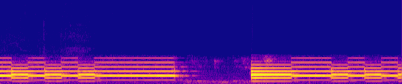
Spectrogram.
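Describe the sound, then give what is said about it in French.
An Austrian police vehicle siren sounds a loud, steady, harmonic tone that breaks off briefly near the middle, then resumes at the same pitch. “Ce qu'on vient d'entendre, c'est la sirène très particulière des véhicules de police autrichiens.”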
